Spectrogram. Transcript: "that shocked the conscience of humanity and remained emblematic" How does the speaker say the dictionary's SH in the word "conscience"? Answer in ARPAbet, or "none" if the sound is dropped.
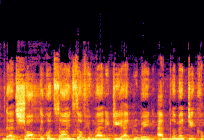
S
